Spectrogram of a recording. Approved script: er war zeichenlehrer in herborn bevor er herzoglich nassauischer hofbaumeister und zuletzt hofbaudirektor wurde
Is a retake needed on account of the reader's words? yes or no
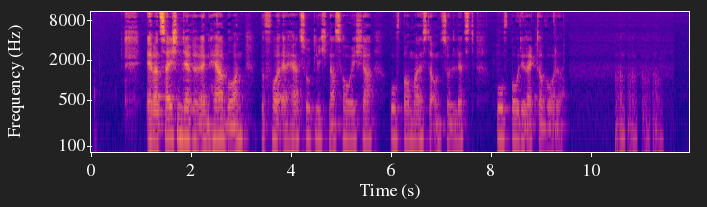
no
